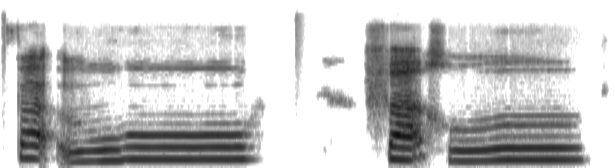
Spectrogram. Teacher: Alif sakin, we make a soft jerking sound.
